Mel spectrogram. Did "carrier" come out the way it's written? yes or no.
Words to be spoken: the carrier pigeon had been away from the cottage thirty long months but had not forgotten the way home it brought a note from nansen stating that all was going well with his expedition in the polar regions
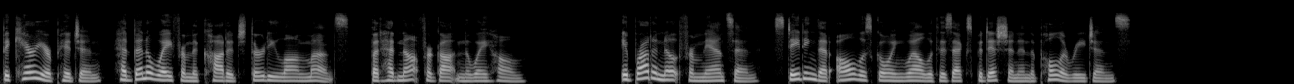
yes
